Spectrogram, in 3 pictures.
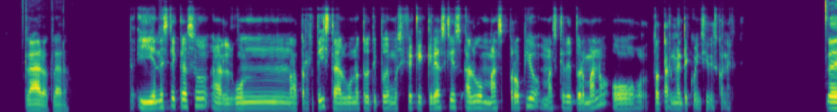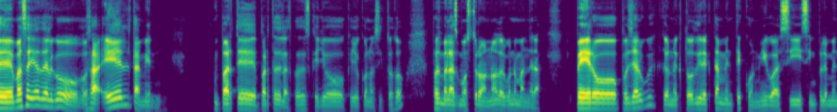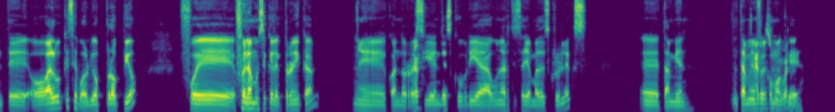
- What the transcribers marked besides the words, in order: other background noise
- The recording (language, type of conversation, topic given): Spanish, podcast, ¿Qué canción o música te recuerda a tu infancia y por qué?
